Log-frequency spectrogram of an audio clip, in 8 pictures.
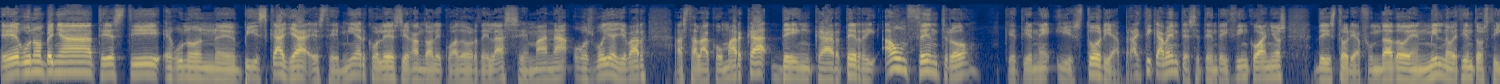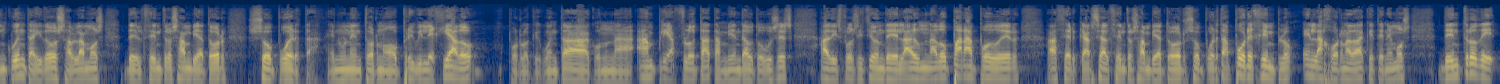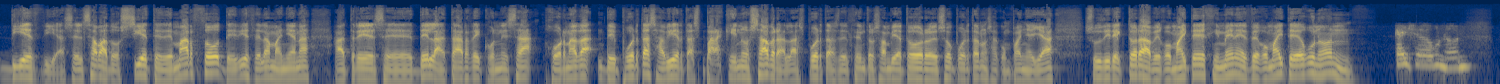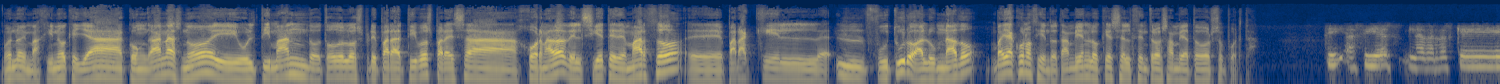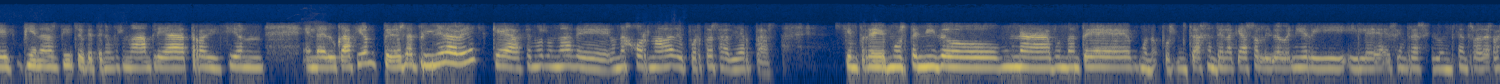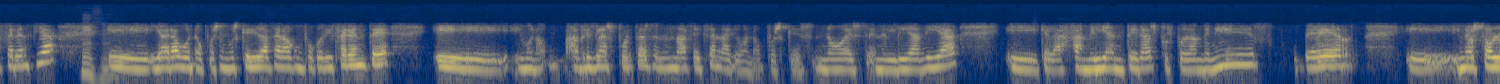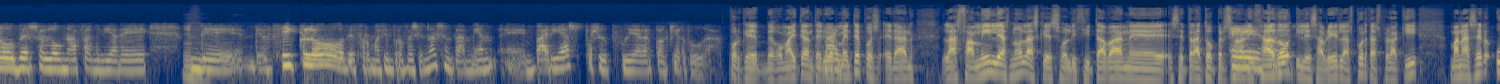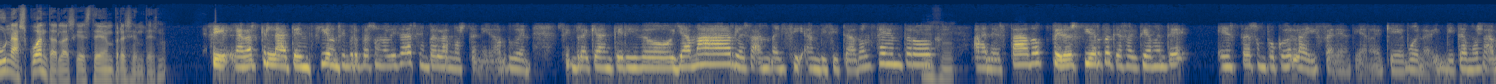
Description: Durante la entrevista en “EgunOn Bizkaia”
